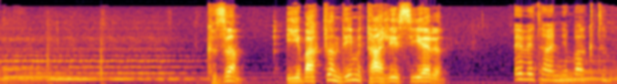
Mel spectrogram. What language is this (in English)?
Turkish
